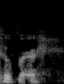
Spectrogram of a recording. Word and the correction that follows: Hopper: Wait, Dennis Hopper?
